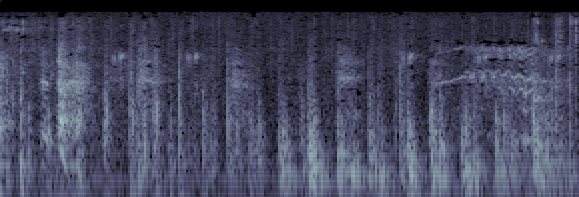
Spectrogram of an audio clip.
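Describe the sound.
Horses whinny and snort as riders rein them up after dark in front of an office, hooves clopping to a halt, a shrill neigh rising near the end, with brief muffled voice sounds mixed in.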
